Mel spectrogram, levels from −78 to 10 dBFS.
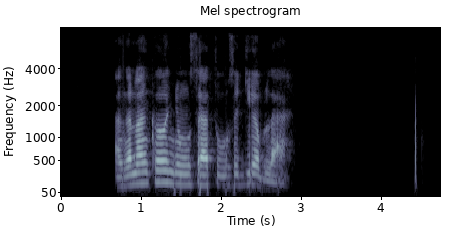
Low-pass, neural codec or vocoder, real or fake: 7.2 kHz; vocoder, 22.05 kHz, 80 mel bands, WaveNeXt; fake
